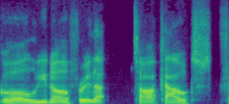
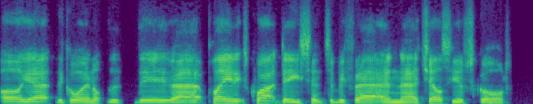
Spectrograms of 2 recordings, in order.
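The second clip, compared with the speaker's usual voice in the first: plain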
